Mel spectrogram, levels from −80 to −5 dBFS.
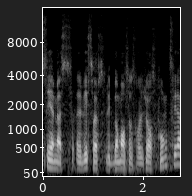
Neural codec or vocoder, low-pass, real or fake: codec, 44.1 kHz, 3.4 kbps, Pupu-Codec; 14.4 kHz; fake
